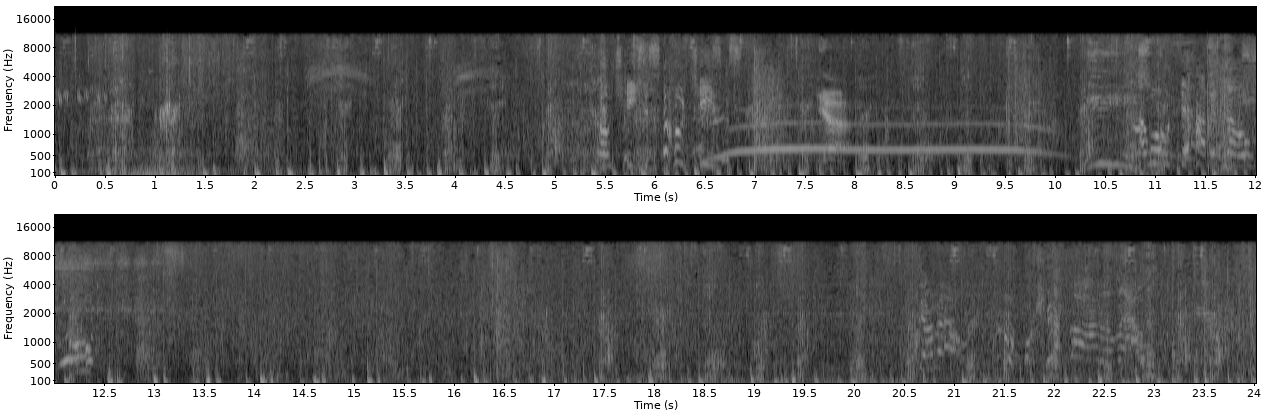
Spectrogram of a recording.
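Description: Horse hooves thud steadily through snow.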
